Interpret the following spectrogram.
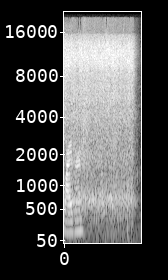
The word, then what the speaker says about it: wyvern: find out why burn I pronounce it wyvern why why does the LIE then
